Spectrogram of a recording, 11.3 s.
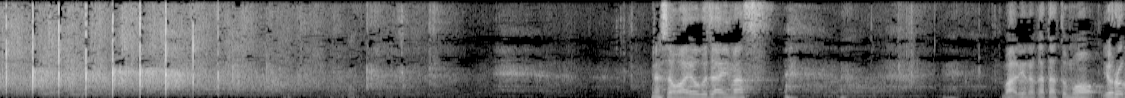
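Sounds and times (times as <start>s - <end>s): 
audience applause: 0.0s - 4.0s
speech: 6.5s - 8.0s, 10.0s - 11.2s.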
